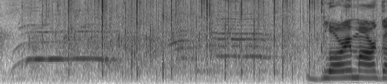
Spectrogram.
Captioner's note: applauding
